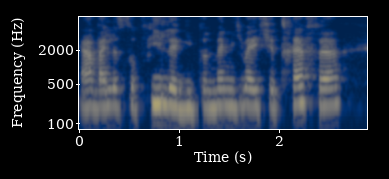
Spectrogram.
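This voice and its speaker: Here is a plain, everyday voice from a woman, pitched in the medium range. She talks fairly slowly with fairly even intonation. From Berlin, Germany. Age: 30s. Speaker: podcast host, single mother. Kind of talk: casual monologue.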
